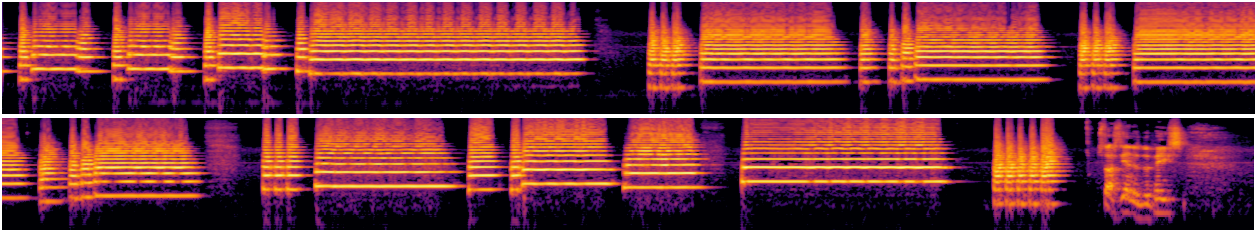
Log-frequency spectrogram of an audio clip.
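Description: Unaccompanied solo trumpet playing a melodic passage: phrases of quicker notes broken by short breath gaps, with several long held notes, the playing ending about a second and a half before the end.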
